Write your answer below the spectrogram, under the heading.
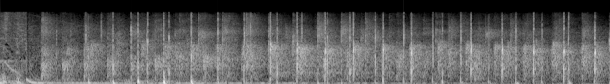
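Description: A burst of applause from a small group, sharp claps clattering irregularly for about six seconds at a steady, fairly loud level, with no voices over it.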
